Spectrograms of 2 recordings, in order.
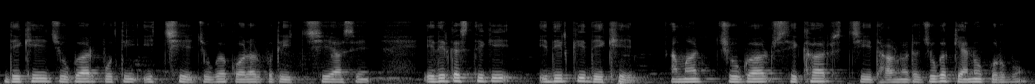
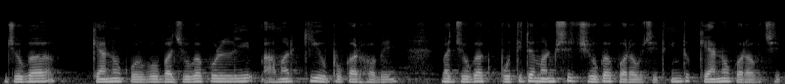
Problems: none marked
